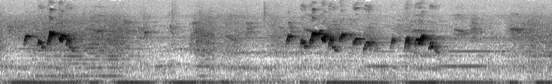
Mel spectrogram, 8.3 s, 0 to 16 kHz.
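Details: Red-whiskered bulbul at a trapping site, 7 August 2019, sings lively warbled phrases of quick slurred notes. Three bursts are separated by pauses of several seconds, with a low droning hum pulsing underneath.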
